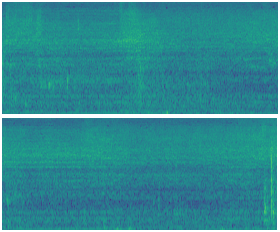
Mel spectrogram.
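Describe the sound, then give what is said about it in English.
A pot of water at a steady rolling boil, with a constant bubbling hiss and occasional small pops and crackles throughout. No one speaks. “I'm gonna put more water in here. As you can see, it is boiling.”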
